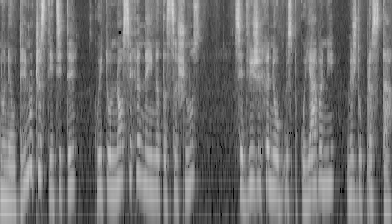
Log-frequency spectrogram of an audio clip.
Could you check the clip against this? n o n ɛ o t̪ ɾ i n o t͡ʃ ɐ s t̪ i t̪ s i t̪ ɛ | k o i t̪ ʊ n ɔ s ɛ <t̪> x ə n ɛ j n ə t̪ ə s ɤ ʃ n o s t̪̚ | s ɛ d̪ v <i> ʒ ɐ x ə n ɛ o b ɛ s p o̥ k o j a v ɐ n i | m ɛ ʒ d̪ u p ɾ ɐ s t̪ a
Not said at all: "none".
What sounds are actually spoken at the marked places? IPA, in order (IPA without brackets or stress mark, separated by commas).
none, i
